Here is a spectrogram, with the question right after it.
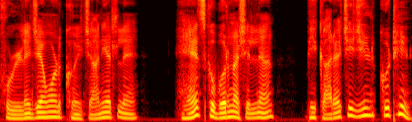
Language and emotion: Goan Konkani, sad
